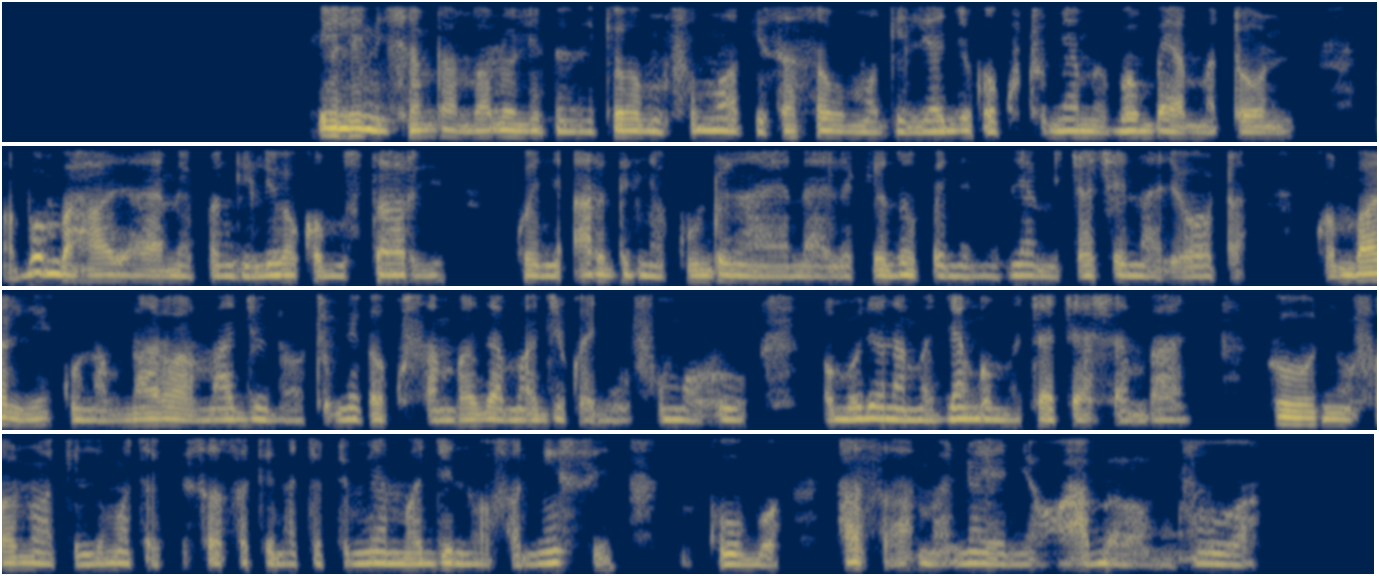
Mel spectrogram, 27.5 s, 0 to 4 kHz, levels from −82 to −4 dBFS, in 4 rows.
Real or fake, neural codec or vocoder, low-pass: fake; codec, 16 kHz, 4 kbps, FreqCodec, larger model; 3.6 kHz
